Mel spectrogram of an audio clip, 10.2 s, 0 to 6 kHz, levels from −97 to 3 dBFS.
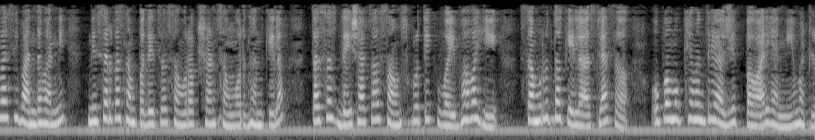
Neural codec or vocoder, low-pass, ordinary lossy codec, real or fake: none; 5.4 kHz; MP3, 48 kbps; real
